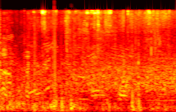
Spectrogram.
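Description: Indistinct talking from several people at once, with no clear words, over steady outdoor background noise.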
